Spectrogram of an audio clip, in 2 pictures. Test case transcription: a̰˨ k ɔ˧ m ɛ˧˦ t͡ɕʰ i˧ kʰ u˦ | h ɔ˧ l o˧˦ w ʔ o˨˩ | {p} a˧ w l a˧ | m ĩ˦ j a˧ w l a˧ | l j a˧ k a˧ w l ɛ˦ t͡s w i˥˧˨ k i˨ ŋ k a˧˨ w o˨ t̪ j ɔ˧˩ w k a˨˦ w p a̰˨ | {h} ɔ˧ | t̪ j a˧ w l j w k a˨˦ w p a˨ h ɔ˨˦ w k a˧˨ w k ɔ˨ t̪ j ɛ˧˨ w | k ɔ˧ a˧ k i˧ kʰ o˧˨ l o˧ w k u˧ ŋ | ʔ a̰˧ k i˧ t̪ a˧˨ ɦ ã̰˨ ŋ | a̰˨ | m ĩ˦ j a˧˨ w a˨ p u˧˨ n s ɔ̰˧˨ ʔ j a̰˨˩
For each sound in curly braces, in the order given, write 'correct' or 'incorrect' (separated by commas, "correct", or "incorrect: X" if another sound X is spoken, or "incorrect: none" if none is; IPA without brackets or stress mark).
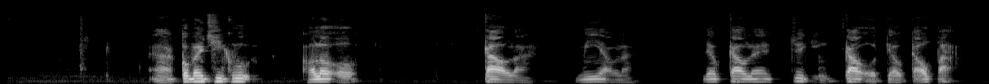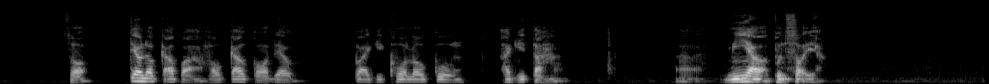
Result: incorrect: k, incorrect: s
